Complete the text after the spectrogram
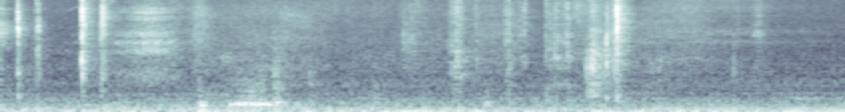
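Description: Trading cards rustle and click softly as hands handle them.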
